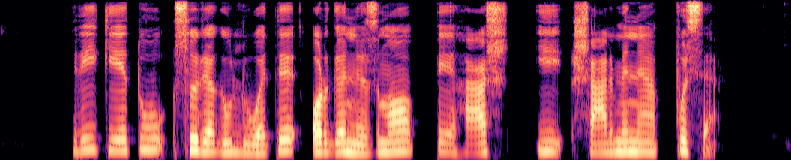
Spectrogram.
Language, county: Lithuanian, Klaipėda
